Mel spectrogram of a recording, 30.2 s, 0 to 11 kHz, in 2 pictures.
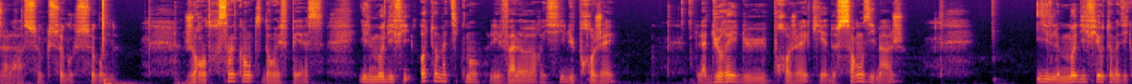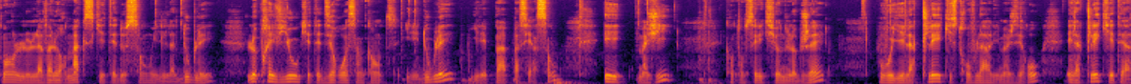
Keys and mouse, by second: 9.0 click, 13.8 click, 17.1 click, 20.5 click, 23.5 click, 26.9 click.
